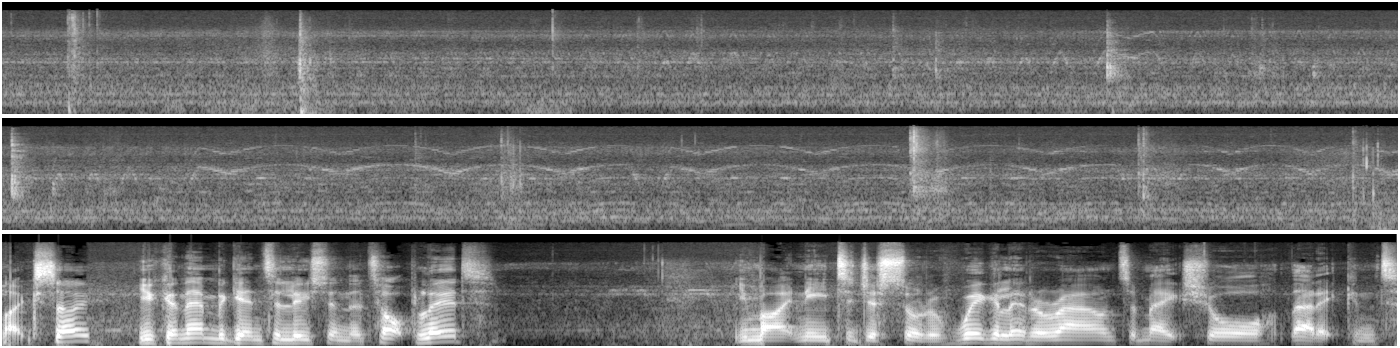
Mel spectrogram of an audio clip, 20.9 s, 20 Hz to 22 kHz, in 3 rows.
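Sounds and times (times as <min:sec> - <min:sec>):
steady background hum: 0:00.0 - 0:20.9
sharp plastic clicks and taps: 0:06.3 - 0:07.4.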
